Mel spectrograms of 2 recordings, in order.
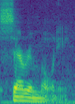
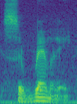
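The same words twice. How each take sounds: First: The stress is on the first syllable. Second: The stress is on the second syllable. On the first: The speaker calls it right. "When it's supposed to be on the first" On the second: The speaker calls it wrong. "We put the stress usually on the second, on the R E"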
